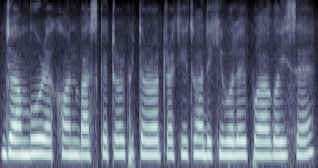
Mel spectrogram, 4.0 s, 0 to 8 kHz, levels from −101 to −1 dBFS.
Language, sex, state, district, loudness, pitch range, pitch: Assamese, female, Assam, Kamrup Metropolitan, -16 LUFS, 245-260 Hz, 255 Hz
